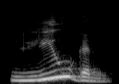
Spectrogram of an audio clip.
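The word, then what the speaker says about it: lügen: Lugan. Lugan. Lugan. Like Lyogan, like this.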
